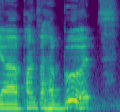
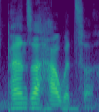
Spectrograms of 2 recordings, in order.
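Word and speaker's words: Panzerhaubitze: uh apparently for the panah habo two operators can load 60 shells and propelling charges in less than 12 minutes hold on hold on first of all it's panah hawit pronounce it correctly or going to punch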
